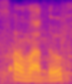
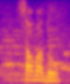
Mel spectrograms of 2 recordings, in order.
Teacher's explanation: O R, às vezes, perde vibração, quase desaparece.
